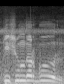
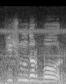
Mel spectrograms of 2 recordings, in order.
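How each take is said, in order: First: The last word has an 'oo' vowel sound. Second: The last word has an 'o' vowel sound. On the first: The speaker calls it wrong. "ভুল করে আলছি" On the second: The speaker calls it right. "শুদ্ধ করে হবে বোর"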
